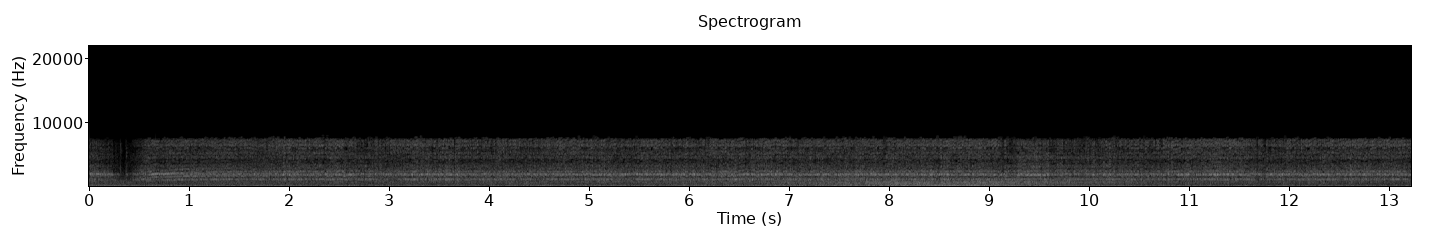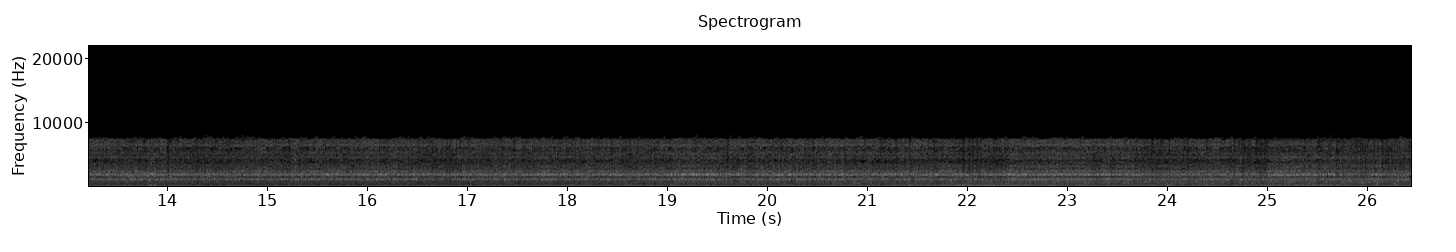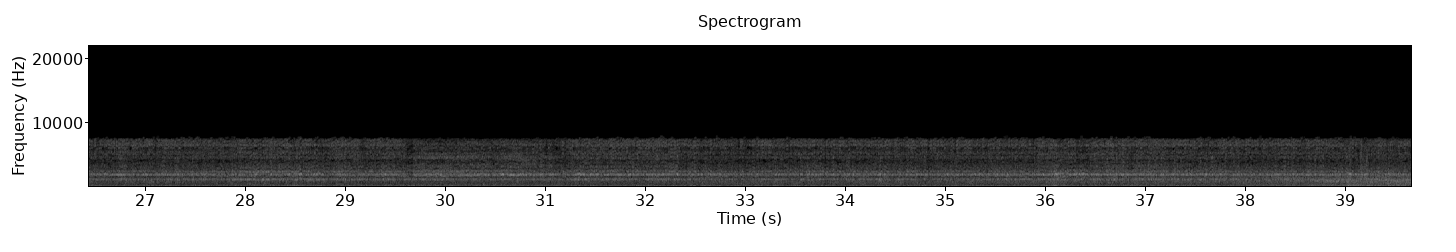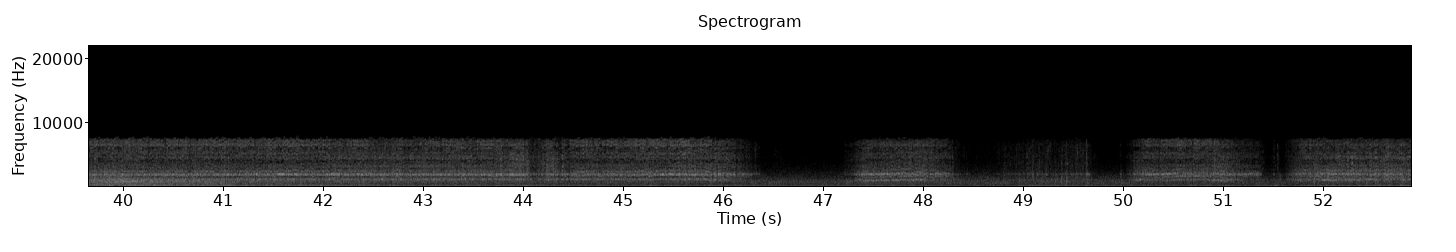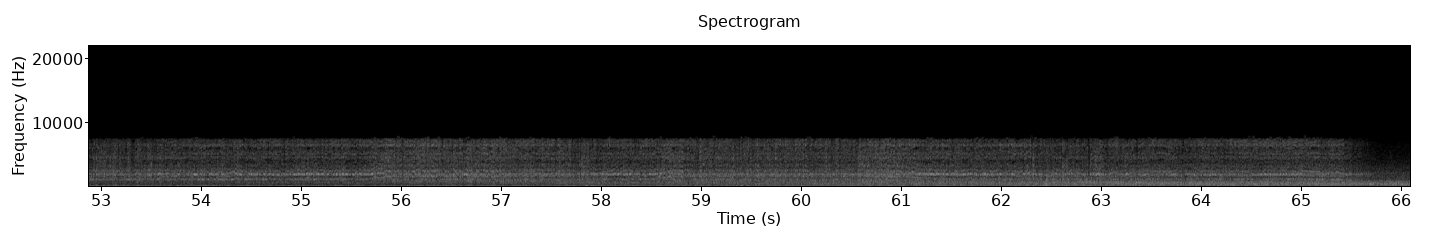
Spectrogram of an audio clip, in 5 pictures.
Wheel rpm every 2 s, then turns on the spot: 110, 160, 160, 160, 160, 160, 160, 160, 160, 160, 160, 160, 160, 160, 160, 160, 160, 160, 160, 170, 160, 160, 160, 40, 30, 70, 140, 160, 220, 210, 210, 160, 130.
46-50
